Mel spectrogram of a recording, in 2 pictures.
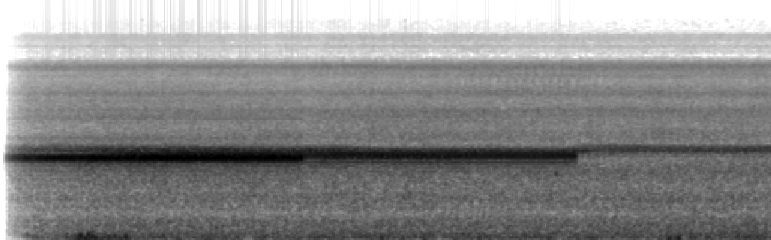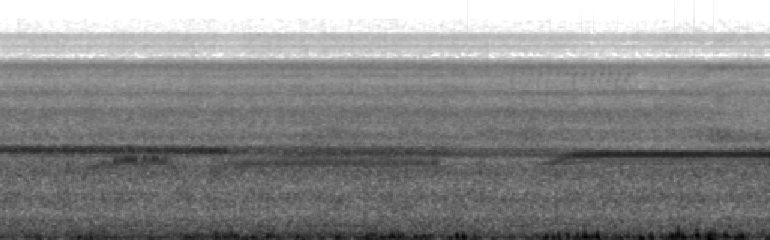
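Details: In spring, American toads call in chorus, giving long, steady, musical trills that overlap and run for several seconds each.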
